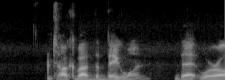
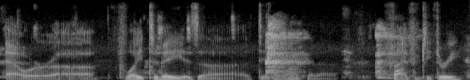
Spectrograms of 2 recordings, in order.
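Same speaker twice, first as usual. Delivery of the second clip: low, soft pilot on the cabin intercom; airline pilot announcement; 6 semitones lower, 5 dB quieter than usual. Pretend. Teasing co-host as pilot addressing passengers, low mock announcement. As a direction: mumble it deep like a bored-sounding captain. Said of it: "telling someone to buckle up for their flight".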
